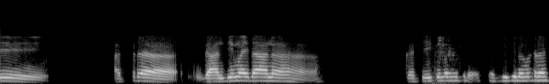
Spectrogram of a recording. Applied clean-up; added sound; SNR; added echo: neural separator model SepFormer DNS4.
